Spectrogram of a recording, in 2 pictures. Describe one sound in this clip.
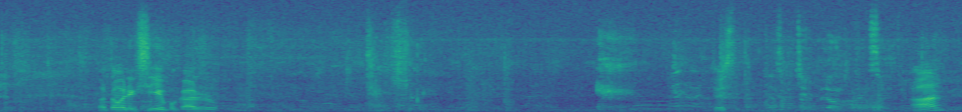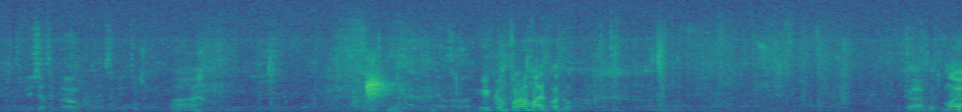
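Young men talk and laugh nearby outdoors.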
